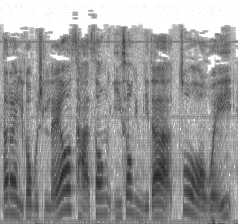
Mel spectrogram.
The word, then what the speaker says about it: 作为: 作为, 웨이가 이성으로 발음되는 거에 주의하세요.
